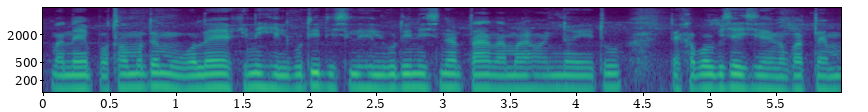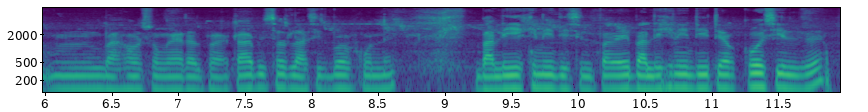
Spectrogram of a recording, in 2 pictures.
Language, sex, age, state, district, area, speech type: Assamese, male, 30-45, Assam, Charaideo, urban, spontaneous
